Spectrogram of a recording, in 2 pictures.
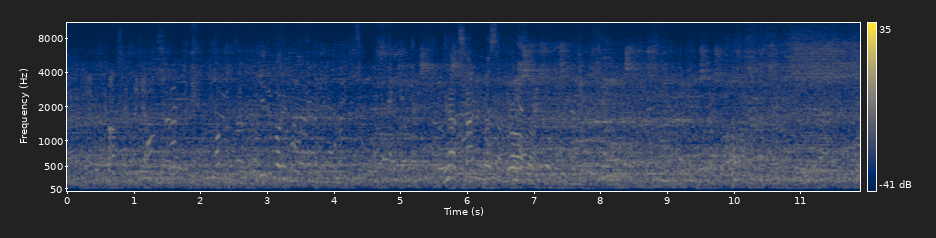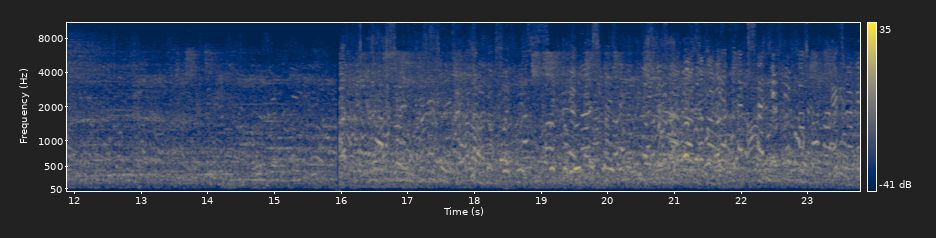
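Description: A crowd of young people chatters all around, close by, outdoors.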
